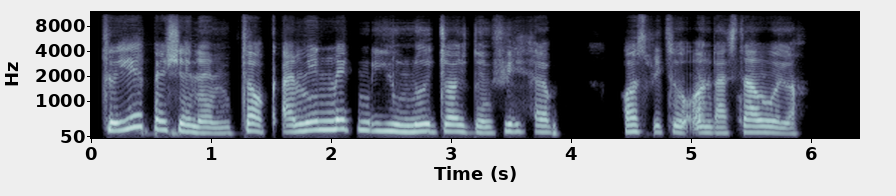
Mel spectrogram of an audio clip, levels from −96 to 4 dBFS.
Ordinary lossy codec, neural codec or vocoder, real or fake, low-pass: none; codec, 32 kHz, 1.9 kbps, SNAC; fake; 10.8 kHz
